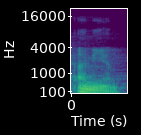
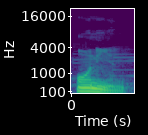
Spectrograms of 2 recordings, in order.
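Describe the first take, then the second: First: The word begins with an 'uh' sound. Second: The word begins with an 'oh' sound. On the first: The speaker calls it right. "English है अनियन" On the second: The speaker calls it wrong. "ना कि ओनियन"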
